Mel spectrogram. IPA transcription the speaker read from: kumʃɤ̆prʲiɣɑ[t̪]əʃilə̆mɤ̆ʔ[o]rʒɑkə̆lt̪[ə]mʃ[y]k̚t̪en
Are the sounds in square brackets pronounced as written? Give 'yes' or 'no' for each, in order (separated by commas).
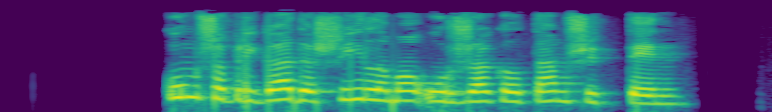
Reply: no, no, no, yes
